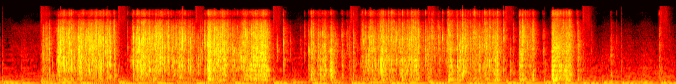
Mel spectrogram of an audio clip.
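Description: Plastic bags of candy crinkling as they are handled and shifted on a table, in several loud bursts with short breaks, stopping about a second before the end. Soft background music plays underneath.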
